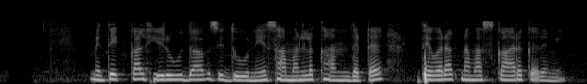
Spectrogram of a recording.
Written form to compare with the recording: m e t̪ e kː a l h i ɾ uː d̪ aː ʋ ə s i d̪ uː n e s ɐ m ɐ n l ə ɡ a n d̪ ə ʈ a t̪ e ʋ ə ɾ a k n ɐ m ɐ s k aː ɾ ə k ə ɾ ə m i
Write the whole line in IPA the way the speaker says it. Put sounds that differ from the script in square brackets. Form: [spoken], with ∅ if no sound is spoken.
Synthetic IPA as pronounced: m e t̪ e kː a l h i ɾ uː d̪ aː ʋ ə s i d̪ uː n e s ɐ m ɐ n l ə [k] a n d̪ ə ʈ [ə] t̪ e ʋ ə ɾ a k n ɐ m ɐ s k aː ɾ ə k ə ɾ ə m i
